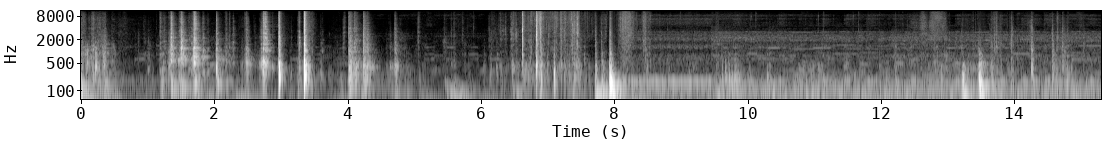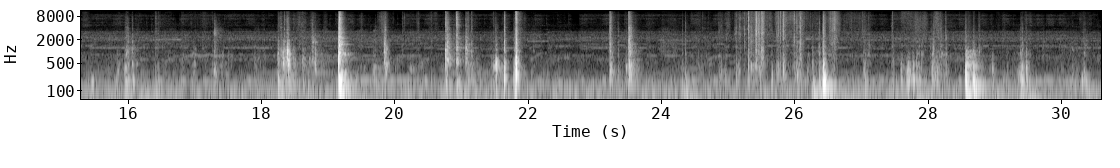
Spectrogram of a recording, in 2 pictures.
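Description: Background music under irregular knocks, taps and scrapes as cardboard trading-card boxes are handled, opened and set down on a table. The sharpest knocks come about three seconds in and around twenty seconds.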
